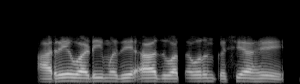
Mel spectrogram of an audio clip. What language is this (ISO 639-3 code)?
mar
